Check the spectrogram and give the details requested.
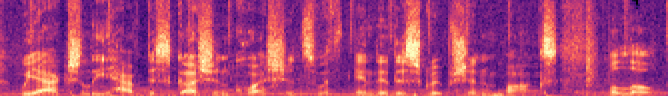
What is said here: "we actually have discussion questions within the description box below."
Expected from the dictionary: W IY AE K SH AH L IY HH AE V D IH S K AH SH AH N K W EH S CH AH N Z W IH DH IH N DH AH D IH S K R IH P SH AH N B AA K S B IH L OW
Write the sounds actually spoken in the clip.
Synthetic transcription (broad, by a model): W IY AE K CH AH L IY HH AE V D IH S K AH SH AH N K W EH S CH AH N Z W IH DH IH N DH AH D IH S K R IH P SH AH N B AA K S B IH L OW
